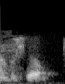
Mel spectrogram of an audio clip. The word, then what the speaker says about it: Brazile: Donna Brazile,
